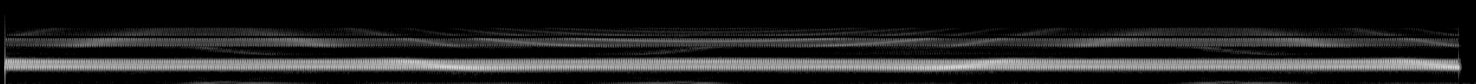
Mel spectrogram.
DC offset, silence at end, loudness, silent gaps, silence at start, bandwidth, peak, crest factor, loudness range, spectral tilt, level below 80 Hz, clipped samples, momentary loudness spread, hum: under 0.1%; 0.15 s; -19 LUFS; none; 0.05 s; 5.8 kHz; -4 dBFS; 14 dB; 4 LU; -0.5 dB/octave; -62 dBFS; under 0.1%; 8 LU; none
